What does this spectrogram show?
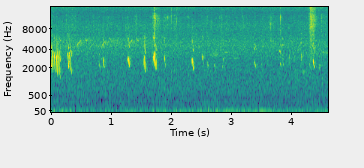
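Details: White-browed laughingthrush mother calling the lone nestling out on its last day in the nest; short sharp chips repeated every half second or so, with a few brief louder notes.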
